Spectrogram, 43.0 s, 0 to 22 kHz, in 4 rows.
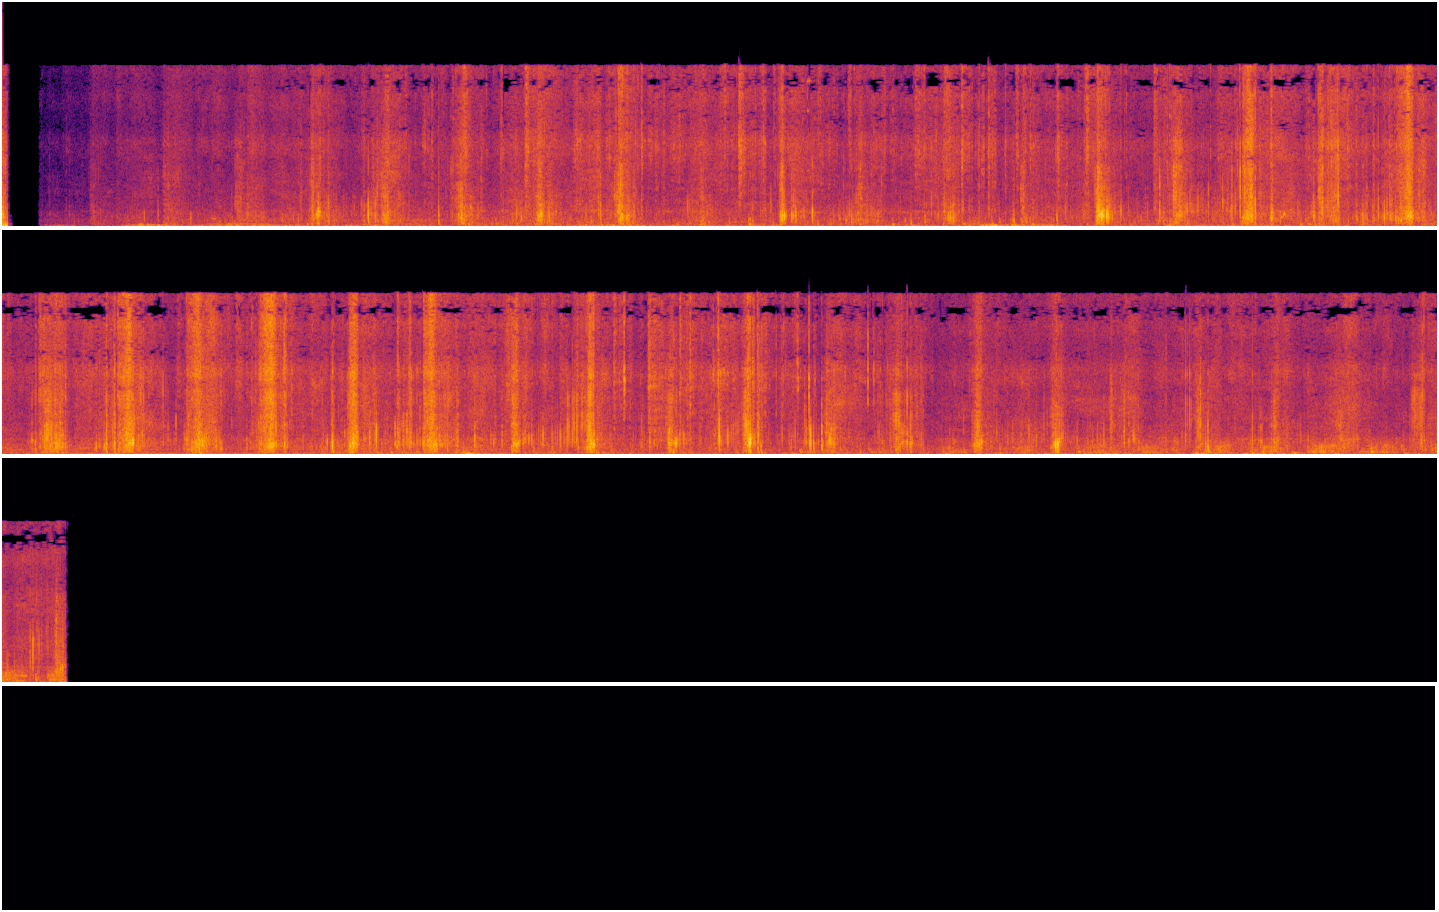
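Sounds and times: footsteps crunching in snow: 0.4s - 22.0s.

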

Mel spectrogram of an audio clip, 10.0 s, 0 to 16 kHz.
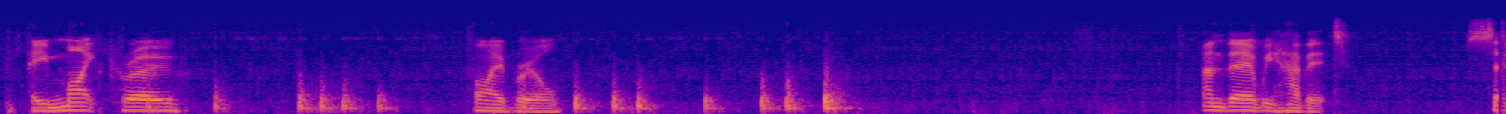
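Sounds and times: pen knocking on writing board: 1.4s - 2.7s, 3.8s - 5.7s.

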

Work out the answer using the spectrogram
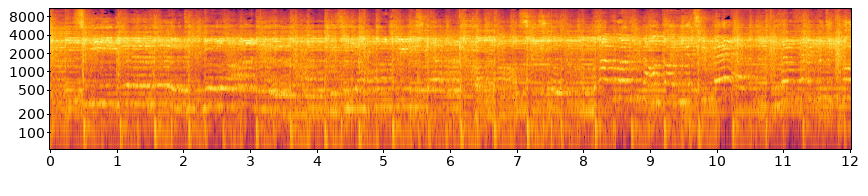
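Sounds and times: cajon low thumps: 0.0s - 12.0s
person singing: 0.0s - 12.0s
strummed acoustic guitar: 0.0s - 12.0s.

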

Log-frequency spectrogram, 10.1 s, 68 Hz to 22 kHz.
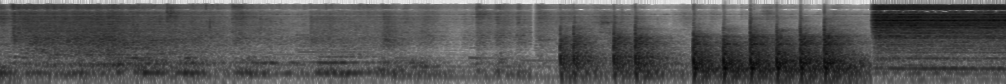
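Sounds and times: slurry pouring into plastic bucket: 0.0s - 2.6s.

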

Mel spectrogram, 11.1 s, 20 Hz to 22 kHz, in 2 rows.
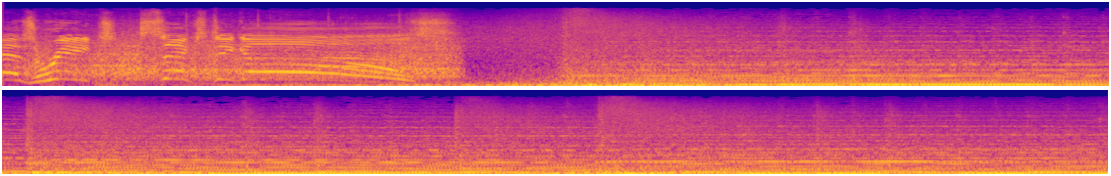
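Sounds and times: announcer's excited shout: 0.0s - 2.3s
deep bass music: 2.7s - 11.0s.

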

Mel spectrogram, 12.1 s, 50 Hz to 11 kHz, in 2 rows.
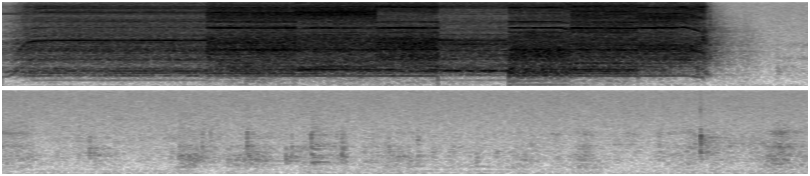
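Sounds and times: cordless drill whining: 0.0s - 5.4s.

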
